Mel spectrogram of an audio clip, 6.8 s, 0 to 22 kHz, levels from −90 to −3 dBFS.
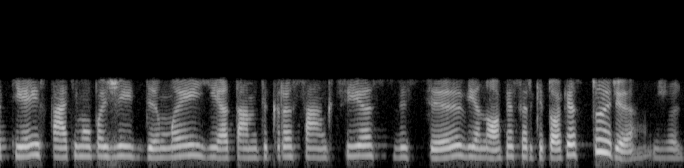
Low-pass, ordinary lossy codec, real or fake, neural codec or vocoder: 3.6 kHz; Opus, 64 kbps; real; none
